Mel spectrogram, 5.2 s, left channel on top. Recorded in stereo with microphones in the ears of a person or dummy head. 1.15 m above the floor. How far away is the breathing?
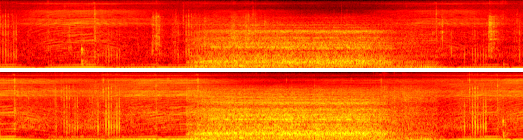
About 0.6 m.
